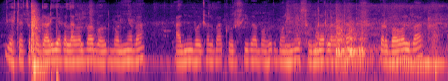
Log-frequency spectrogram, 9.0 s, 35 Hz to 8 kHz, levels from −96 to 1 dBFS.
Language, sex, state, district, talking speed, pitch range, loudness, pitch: Bhojpuri, male, Bihar, East Champaran, 125 wpm, 130-140 Hz, -26 LUFS, 135 Hz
